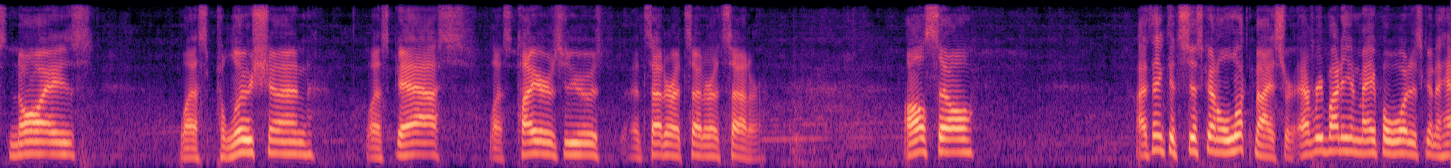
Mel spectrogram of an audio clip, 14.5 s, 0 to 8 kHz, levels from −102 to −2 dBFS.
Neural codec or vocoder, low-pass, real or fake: codec, 24 kHz, 6 kbps, HILCodec; 7.2 kHz; fake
